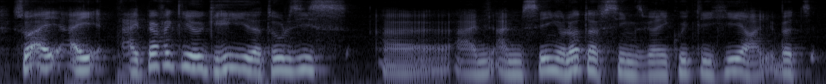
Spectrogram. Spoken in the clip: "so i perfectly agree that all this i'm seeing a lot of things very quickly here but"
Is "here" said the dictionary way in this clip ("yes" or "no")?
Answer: yes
